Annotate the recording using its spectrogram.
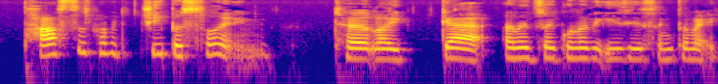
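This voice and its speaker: A woman speaks in an Irish accent at a moderate pace, on a very clean recording with a silent background. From Ireland, County Monaghan. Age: 20s. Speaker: college student vlogger. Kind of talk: casual Q&A vlog. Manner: hesitant, lots of fillers.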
